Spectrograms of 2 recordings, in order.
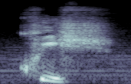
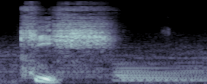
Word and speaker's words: quiche: Quiche, as in quick, right? No, it's pronounced as quiche.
